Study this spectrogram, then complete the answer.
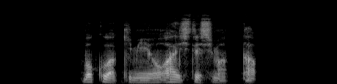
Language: Japanese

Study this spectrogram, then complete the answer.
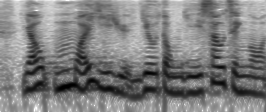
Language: Cantonese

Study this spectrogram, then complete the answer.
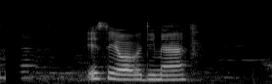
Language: Nepali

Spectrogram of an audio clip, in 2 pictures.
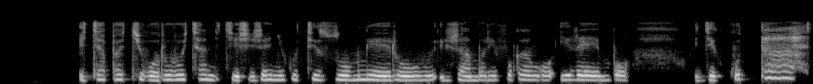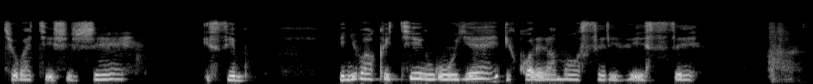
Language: Kinyarwanda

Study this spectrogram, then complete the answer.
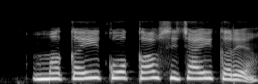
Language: Magahi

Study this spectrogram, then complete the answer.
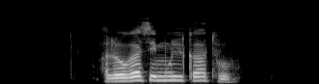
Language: Torwali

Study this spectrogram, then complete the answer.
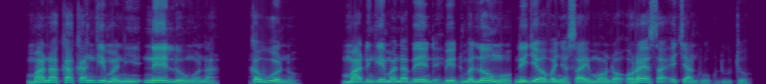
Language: Luo (Kenya and Tanzania)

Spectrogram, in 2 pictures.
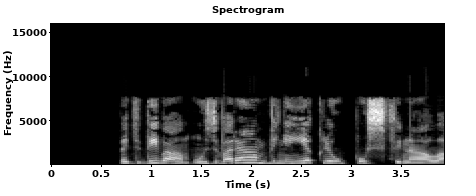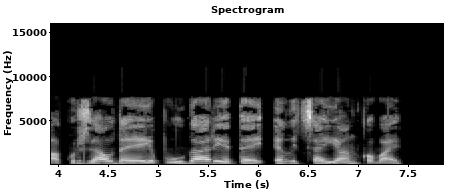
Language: Latvian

